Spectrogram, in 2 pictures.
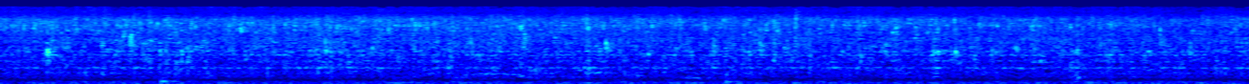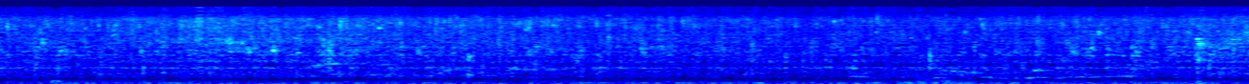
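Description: Pork neck bones frying in hot oil in a skillet: a steady sizzle dotted with many small crackles and pops.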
